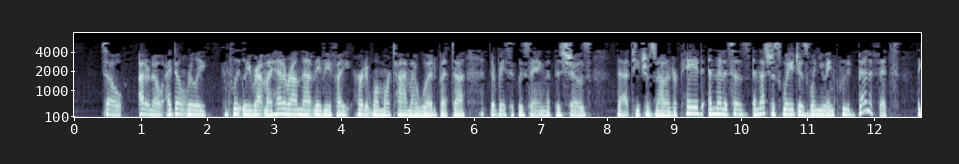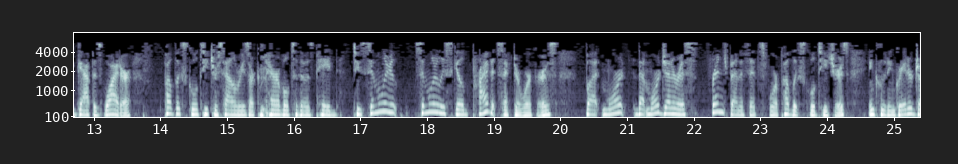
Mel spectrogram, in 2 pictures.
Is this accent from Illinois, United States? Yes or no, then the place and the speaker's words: no; New Hampshire, United States; I happen to be born in New Hampshire, so I'm a New Hampshirean. And I'm an American.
